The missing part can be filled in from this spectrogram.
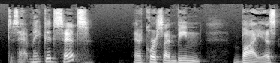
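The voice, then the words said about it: Sarcastic tone. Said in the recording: “You can hear it in my sarcastic voice”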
